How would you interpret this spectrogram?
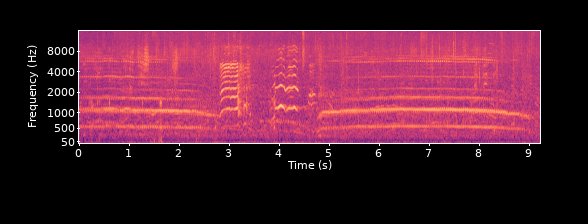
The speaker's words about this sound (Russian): Вороны или какие-то другие птицы. Это саамы, саамский театр.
